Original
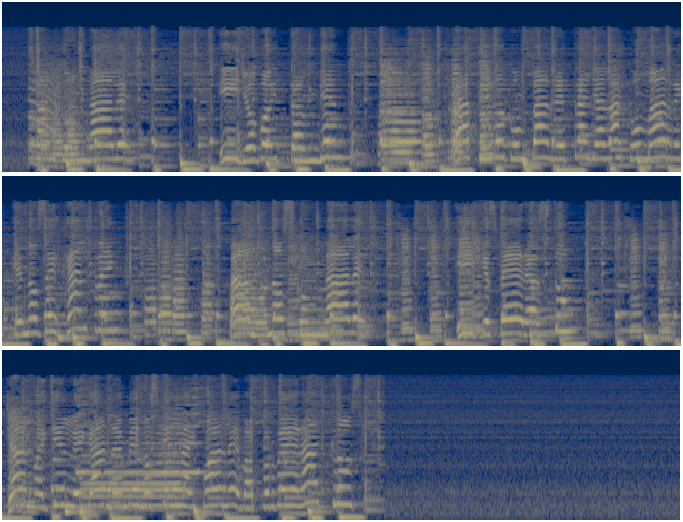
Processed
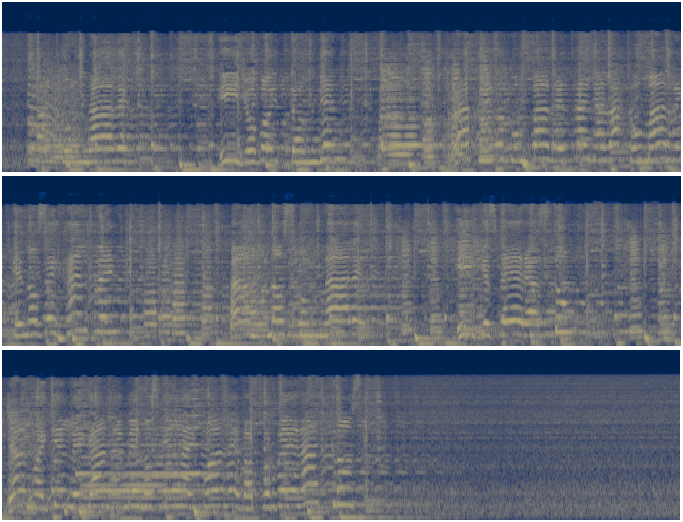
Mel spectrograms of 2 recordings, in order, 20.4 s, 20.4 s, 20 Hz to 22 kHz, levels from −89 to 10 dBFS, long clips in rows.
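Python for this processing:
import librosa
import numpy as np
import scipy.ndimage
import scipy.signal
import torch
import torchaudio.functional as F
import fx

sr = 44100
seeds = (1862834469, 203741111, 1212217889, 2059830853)

p1 = fx.pitch_glide(x, sr, semitones=-2.5, runs='ending unshifted')
p2 = scipy.signal.sosfilt(scipy.signal.butter(2, 91.0, 'highpass', fs=sr, output='sos'), p1)
p3 = fx.high_shelf(p2, sr, hz=2700.0, db=10.5)
p4 = p3 + fx.echo_feedback(p3, sr, ms=190, feedback_pct=57, wet_db=-14, dry=0)
y = fx.band_squash(p4, sr, depth_pct=40)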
